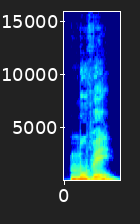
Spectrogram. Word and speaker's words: mauvais: The following words, for instance, all end with letters that are completely silent. Délicieux. Délicieux means delicious. Parfait. Parfait means perfect. Toujours. Toujours means always. Tout. Tout. Everything. Mauvais.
